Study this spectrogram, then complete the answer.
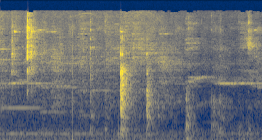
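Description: A metal spoon stirs ammonium bicarbonate into hot milk, clinking against the side of a pot or bowl in about half a dozen sharp, bright taps spaced irregularly, close and fairly quiet.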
